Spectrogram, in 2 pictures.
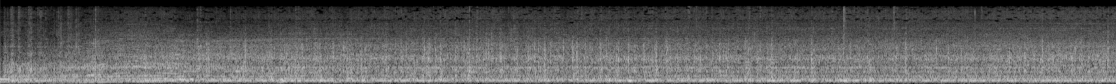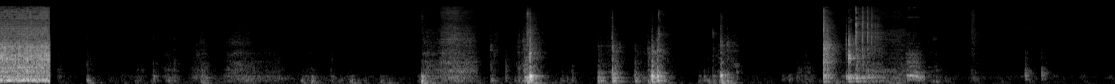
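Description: NutriBullet blender motor running steadily under load as it purees watermelon chunks, with a low hum under a dense whir, then cutting off suddenly about twelve seconds in. After it stops come scattered knocks and clinks as the plastic pitcher and glassware are handled.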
